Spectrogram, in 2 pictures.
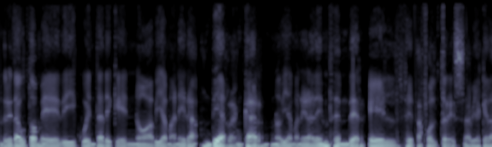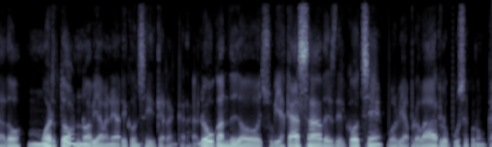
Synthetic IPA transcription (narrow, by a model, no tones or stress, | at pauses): nd̪ɾojðawt̪o̞me̞ðikwe̞nt̪aðe̞ke̞no̞aβiamãne̞ɾad̪e̞araŋkaɾno̞aβ̞iamãne̞ɾaðen̟θe̞nd̪e̞ɾelθe̞t̪afo̞lt̪ɾe̞̰sa̰βiake̞ðað̞o̞mwe̞ɾt̪onoaβiamãne̞ɾaðe̞ko̞nse̞ɣ̞iɾkea̰ra̰ŋkaɾalwe̞ɣokwand̪oosuβ̞iakasaðe̞zðelko̞t͡ʃebo̞lβiapɾo̞βaɾlo̞puse̞ko̞nuŋk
